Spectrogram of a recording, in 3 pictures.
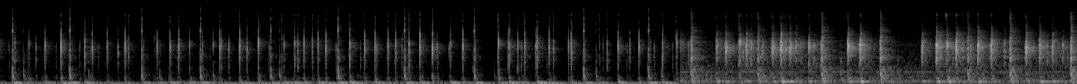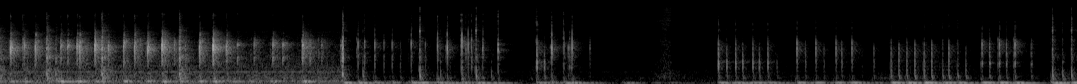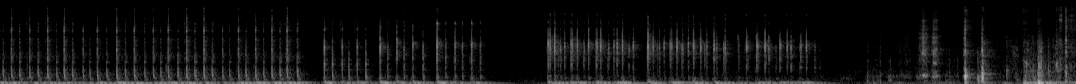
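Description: Typing sound test on an Ajazz AK820 Max mechanical keyboard: fast, continuous clatter of keystrokes. It is loudest and busiest in the middle, with a couple of short pauses later on.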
